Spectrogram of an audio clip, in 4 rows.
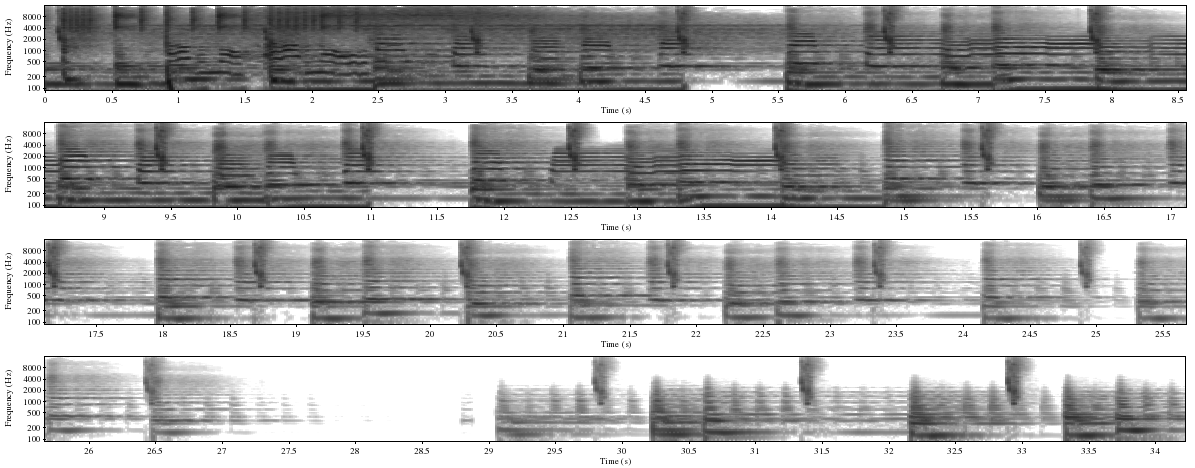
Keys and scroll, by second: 6.6 ctrl+z, 9.0 ctrl+z.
